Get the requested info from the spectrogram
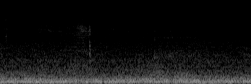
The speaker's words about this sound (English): The jet noises bring us to reality, doesn't it?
